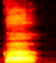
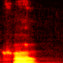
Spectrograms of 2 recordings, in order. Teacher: लेकिन जैसे ही आप कह रहे हैं ख, देखिए मुंह से, आपके मुंह से सांस अधिक निकली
